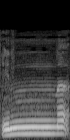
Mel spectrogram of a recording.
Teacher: یہ غنہ ہے، آواز ناک کے بانسے میں جائے گی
